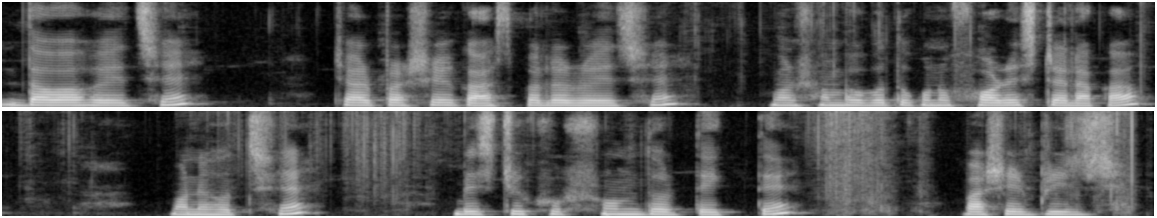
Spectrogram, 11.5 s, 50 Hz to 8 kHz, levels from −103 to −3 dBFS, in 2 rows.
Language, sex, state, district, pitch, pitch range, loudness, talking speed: Bengali, female, West Bengal, Jalpaiguri, 195 Hz, 190-225 Hz, -20 LUFS, 105 wpm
